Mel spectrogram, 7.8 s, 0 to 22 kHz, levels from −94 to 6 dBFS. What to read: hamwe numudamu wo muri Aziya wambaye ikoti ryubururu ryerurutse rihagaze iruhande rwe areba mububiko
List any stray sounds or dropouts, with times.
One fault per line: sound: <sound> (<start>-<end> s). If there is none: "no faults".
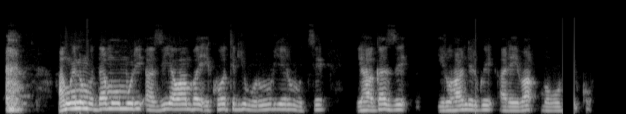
sound: dropout (7.0-7.2 s)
